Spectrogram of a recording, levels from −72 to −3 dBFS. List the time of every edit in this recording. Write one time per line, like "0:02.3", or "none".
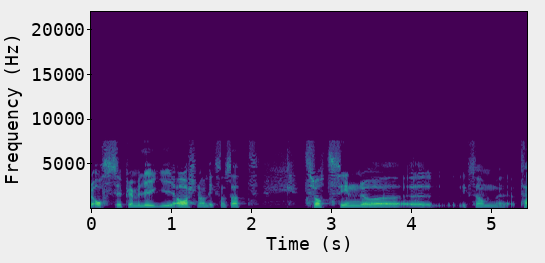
0:03.4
